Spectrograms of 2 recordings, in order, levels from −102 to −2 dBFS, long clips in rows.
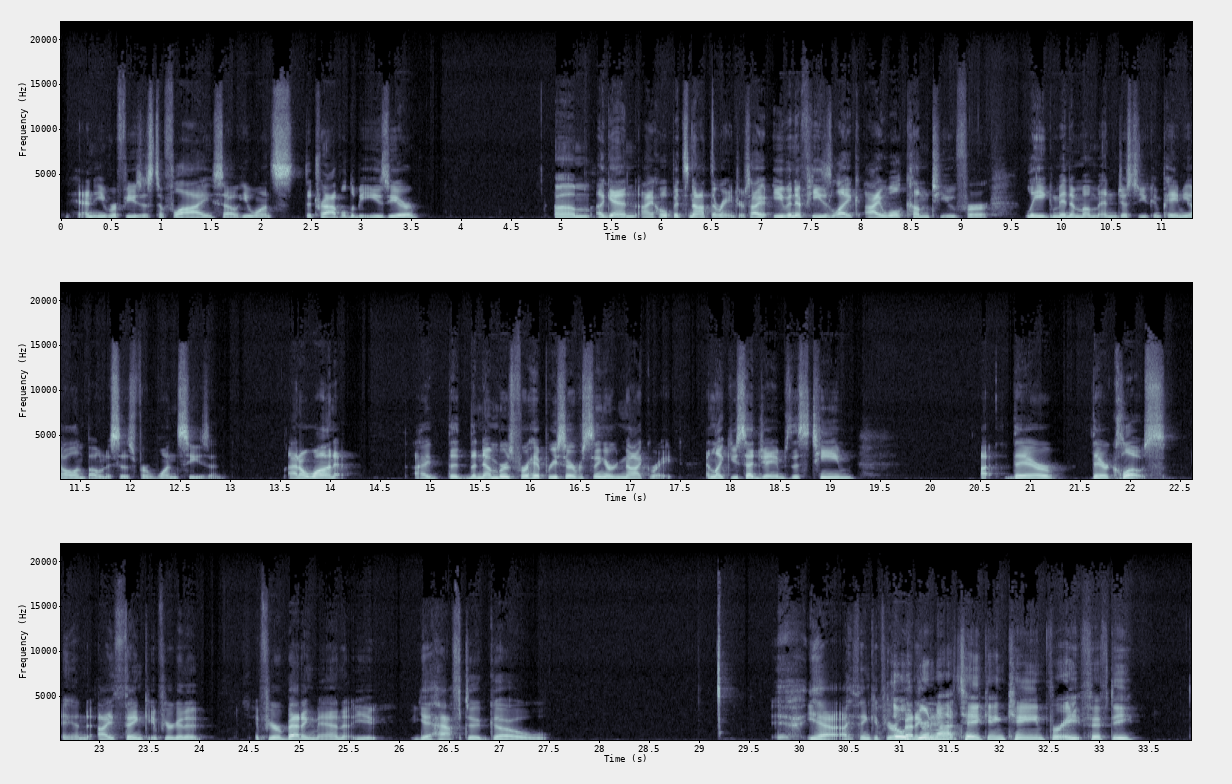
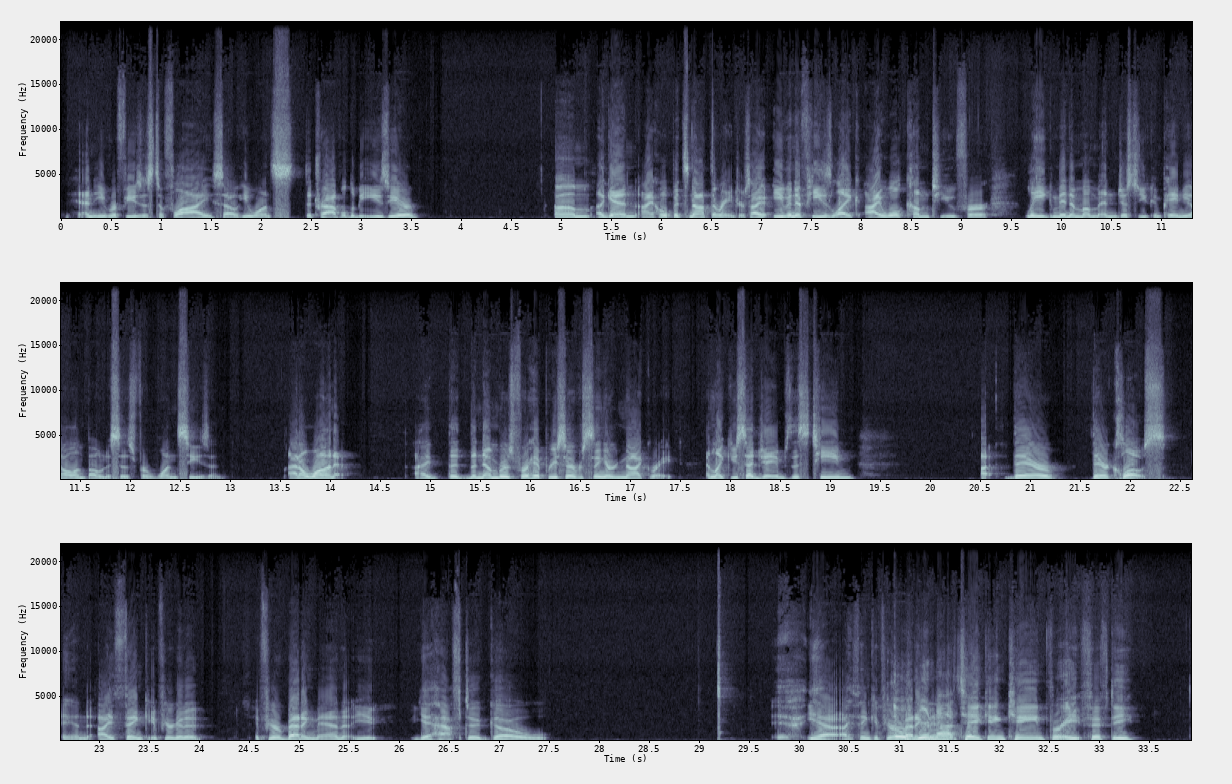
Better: first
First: none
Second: distortion; slight; 10 dB below the speech

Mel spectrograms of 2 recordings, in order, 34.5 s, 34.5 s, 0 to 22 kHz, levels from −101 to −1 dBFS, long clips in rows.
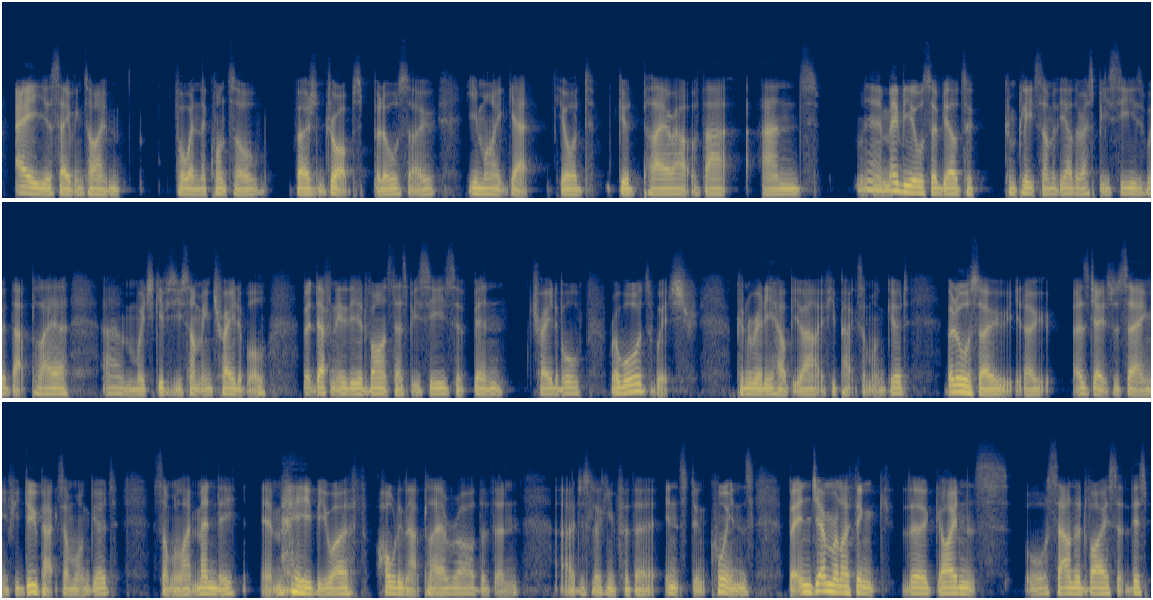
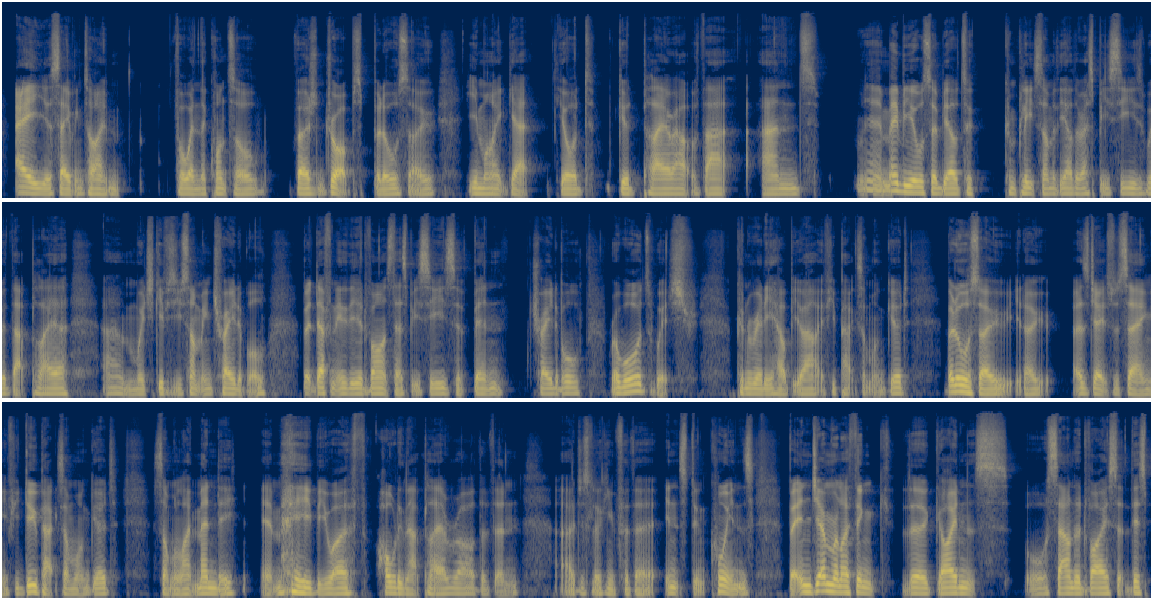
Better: second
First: muffled; slightly; fading above 4 kHz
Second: none

